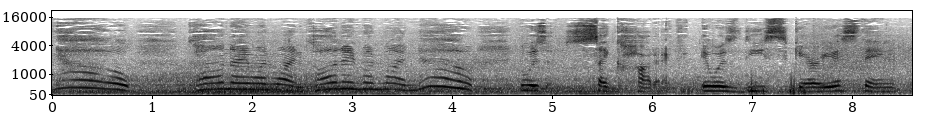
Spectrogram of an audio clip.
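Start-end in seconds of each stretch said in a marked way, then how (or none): 0.0-4.2 high pleading mock yell; retold screaming. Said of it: "and I was screaming".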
